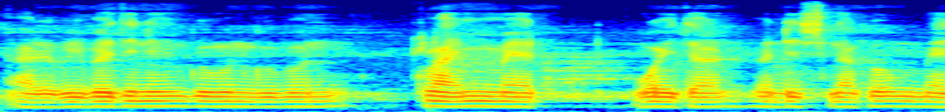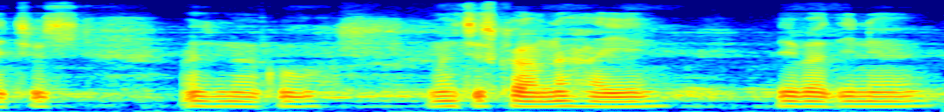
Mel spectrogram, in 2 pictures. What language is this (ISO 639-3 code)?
brx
